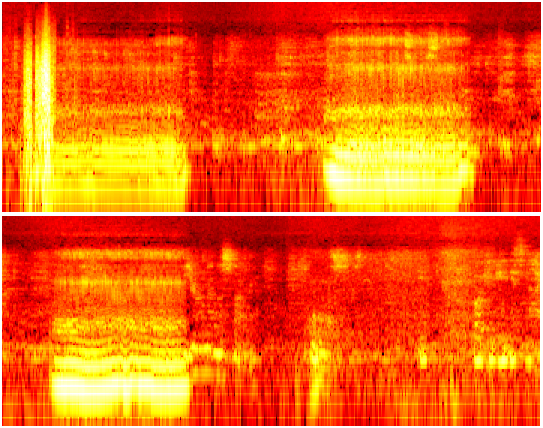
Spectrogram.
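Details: Person asleep at night snoring: loud, rough, rumbling snores repeat about every three seconds, with quiet gaps and faint room noise between them.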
